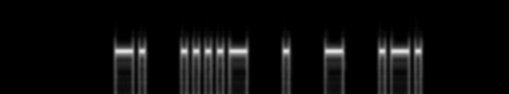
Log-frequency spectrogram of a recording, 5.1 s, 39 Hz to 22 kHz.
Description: Morse code, heard as a keyed tone, about 20 wpm, spaced as for 14 wpm, 700 Hz. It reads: N4ETR
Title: 076 Lesson 13g - Letter L - Call Signs 20wpm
